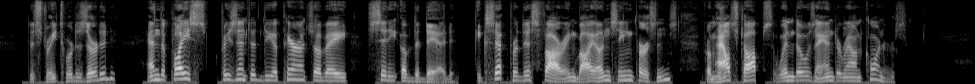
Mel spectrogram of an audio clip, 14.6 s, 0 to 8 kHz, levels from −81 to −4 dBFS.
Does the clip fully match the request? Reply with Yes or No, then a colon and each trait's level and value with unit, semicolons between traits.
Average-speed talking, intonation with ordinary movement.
No: slow, 125 wpm; average, 4.7 semitones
